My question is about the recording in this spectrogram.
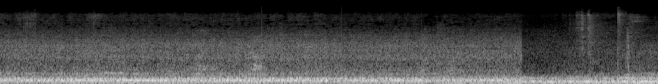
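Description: An engine running steadily with a loud, even drone; about five seconds in the higher part of the sound drops away, leaving a lower hum.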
